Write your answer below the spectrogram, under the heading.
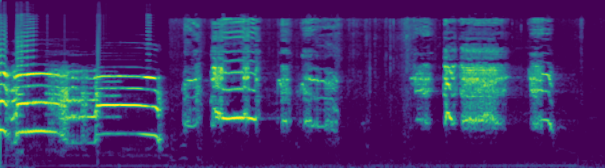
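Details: Rooster crow recorded among heritage backyard breeds, a loud harmonic call lasting over a second, followed by several short rough crows and clucking bursts.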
